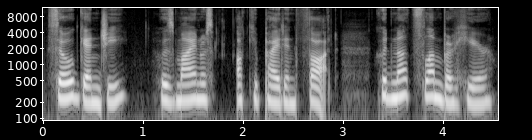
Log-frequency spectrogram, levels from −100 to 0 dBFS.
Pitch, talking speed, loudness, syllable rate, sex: 215 Hz, 160 wpm, -18 LUFS, 5.2 syllables/s, female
